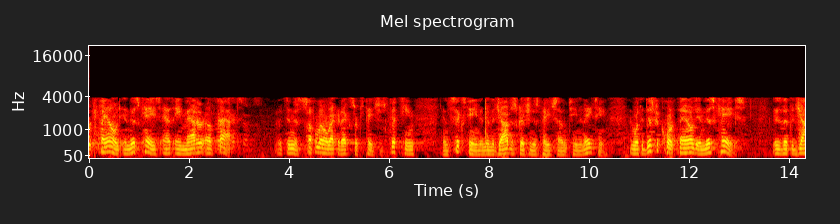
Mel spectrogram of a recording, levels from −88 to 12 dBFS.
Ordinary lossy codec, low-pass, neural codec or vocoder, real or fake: AAC, 16 kbps; 7.2 kHz; autoencoder, 48 kHz, 128 numbers a frame, DAC-VAE, trained on Japanese speech; fake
